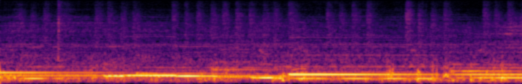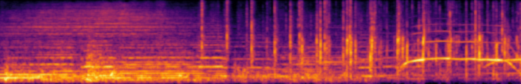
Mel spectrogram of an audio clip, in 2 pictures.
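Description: Marching band playing: the winds hold sustained chords that shift from one to the next, then sharp percussion hits start about seven seconds in, under a higher held note near the end.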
